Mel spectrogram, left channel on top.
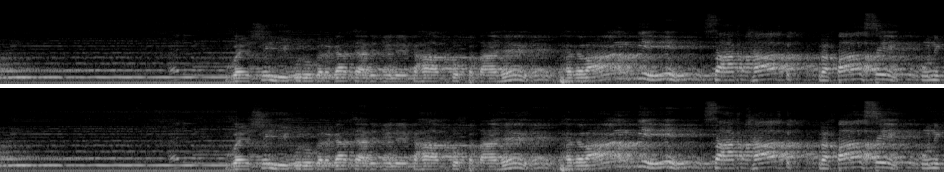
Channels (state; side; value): normal; both; correlation 0.65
